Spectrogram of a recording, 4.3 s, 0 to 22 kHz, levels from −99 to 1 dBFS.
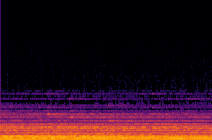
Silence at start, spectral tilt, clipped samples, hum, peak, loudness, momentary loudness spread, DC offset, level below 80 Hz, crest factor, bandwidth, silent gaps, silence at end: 0 s; -10 dB/octave; under 0.1%; none; -6 dBFS; -20 LUFS; 2 LU; under 0.1%; -30 dBFS; 12 dB; 5.6 kHz; none; 0 s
